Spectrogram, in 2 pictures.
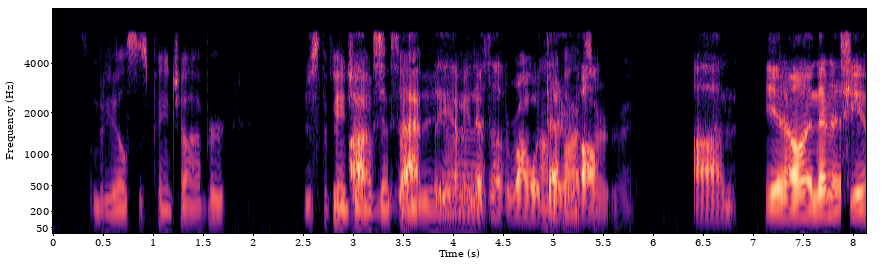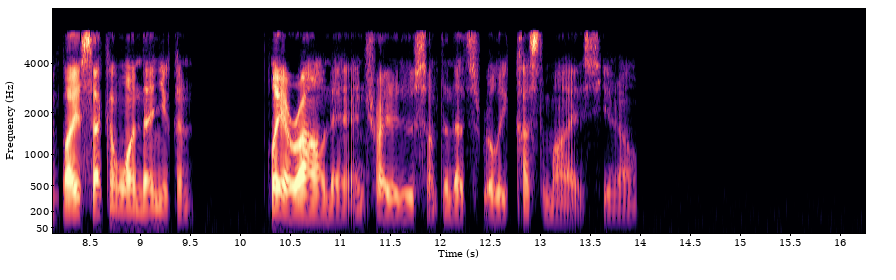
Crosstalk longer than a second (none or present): present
